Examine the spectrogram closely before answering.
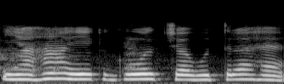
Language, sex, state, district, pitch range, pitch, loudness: Hindi, female, Jharkhand, Palamu, 220-240 Hz, 230 Hz, -12 LUFS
